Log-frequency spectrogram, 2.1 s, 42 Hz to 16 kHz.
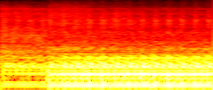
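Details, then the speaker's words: Fire-damaged Mazda MX-5 Mk1 after replacing ECU and temporarily swapping both immobilizer parts with new key: engine settles into steady even idle with smooth low pulses, no stumble or misfire; much smoother than before. "now that sounds better that is a smoother engine sounds loads"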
